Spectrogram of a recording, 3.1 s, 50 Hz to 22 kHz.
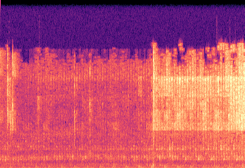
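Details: Land Rover Defender TD5 diesel idling after radiator work, with an external smartphone mic at the snorkel air intake, where the noise was unexpectedly loudest. A faint, slightly uneven ticking knock occurs roughly three per second. It did not go away with warm-up; the most likely suspect is faulty hydraulic lifters, unconfirmed.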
